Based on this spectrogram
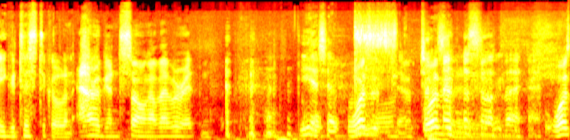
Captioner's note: laughter, then a raspberry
